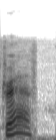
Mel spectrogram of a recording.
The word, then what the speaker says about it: draught: It's the drought stout. – That's draft. – No, it says draught. It doesn't say draft. – I believe that's pronounced draft.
